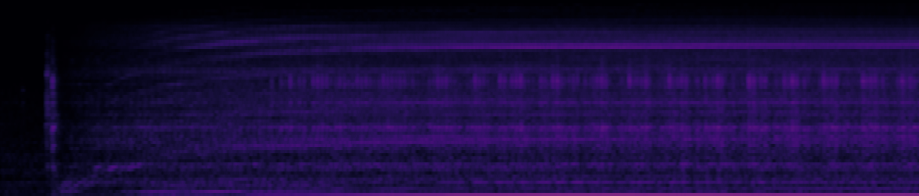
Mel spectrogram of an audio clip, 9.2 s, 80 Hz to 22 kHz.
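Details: Vintage Singer 201-2 sewing machine (Carol's) after restoration, spun up with the bobbin winder engaged: the motor reaches a smooth, steady, even hum with a strong, clean tone and only a slight speed drop under the winder load; a meaty, strong, healthy motor.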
